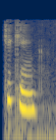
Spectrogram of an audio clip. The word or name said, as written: kicking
